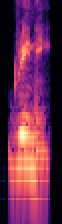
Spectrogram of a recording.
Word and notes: grainy: Indian

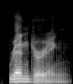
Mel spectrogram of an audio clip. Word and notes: rendering: American English

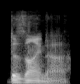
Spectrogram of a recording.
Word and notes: designer: British English

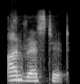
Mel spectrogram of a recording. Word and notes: unrested: Indian

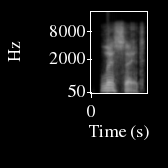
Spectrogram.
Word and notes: licit: American English

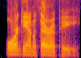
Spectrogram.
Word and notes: organotherapy: American English

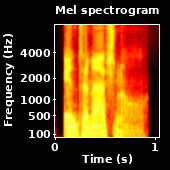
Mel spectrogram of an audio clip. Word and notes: international: British English

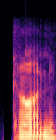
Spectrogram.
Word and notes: conn: American English

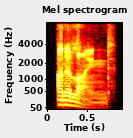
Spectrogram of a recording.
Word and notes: unaligned: British English

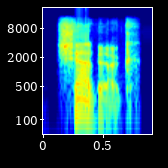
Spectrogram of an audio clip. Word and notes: shaddock: British English

